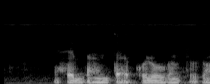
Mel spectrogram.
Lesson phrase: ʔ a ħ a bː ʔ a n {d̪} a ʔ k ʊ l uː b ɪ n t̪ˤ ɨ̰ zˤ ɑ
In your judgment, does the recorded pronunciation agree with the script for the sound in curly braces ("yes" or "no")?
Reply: no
